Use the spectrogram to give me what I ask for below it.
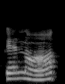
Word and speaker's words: cannot: atau kan sama ya Jadi kalau cannot itu cara membacanya itu bukan dipisah bukan dipisah menjadi dua suku kata tapi harus jadi satu suku kata cannot jadi tidak bisa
